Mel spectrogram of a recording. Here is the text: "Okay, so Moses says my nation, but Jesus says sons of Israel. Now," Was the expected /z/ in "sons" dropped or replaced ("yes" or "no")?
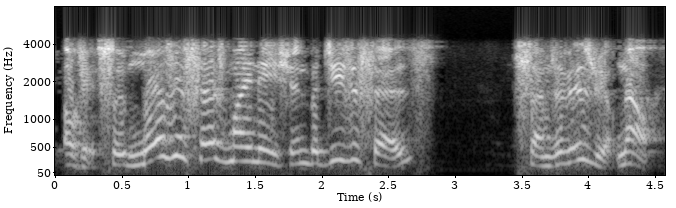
no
